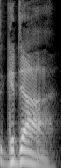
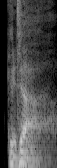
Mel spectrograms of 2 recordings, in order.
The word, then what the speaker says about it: Godard: It's Godard. That's how you say his name. Godard.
